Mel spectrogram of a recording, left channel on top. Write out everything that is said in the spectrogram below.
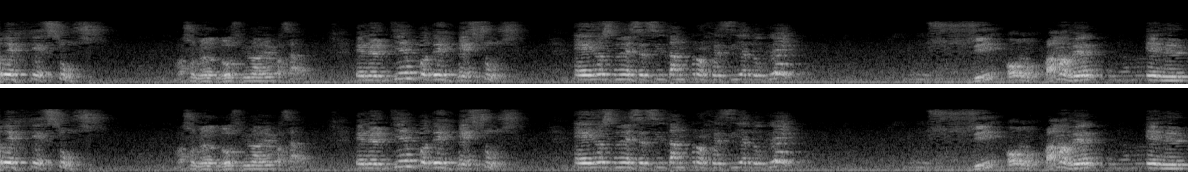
Jesús, más o menos 2000 años pasados, en el tiempo de Jesús, ¿ellos necesitan profecía de qué? ¿Sí o no? Vamos a ver, en el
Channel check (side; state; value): both; identical; correlation 1.00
